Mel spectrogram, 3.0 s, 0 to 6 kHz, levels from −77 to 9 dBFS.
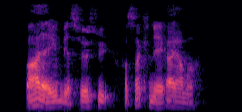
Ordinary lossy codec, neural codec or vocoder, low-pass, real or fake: MP3, 24 kbps; codec, 16 kHz in and 24 kHz out, 2.2 kbps, FireRedTTS-2 codec; 5.4 kHz; fake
